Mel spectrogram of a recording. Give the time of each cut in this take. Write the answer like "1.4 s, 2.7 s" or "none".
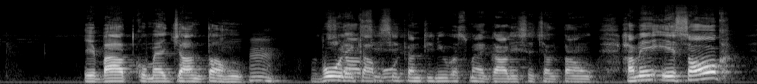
3.7 s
